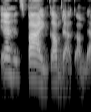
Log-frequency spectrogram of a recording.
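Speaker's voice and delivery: low, calm, easygoing, unbothered, reassuring voice. Retelling an argument, Usman telling her to calm down: imitating Usman's calm voice. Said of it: "Usman is still talking in his calm voice".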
